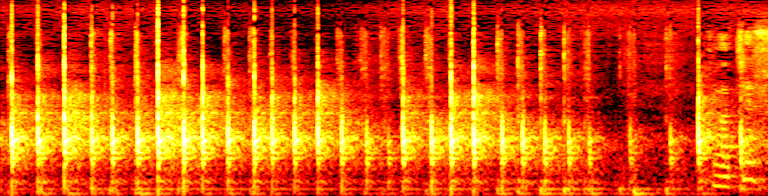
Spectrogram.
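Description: A knife chops fast and steadily through peeled carrot slices on a cutting board, cutting them into julienne strips with crisp, evenly spaced taps, close and clear.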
